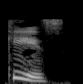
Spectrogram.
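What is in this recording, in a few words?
"keys", British English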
